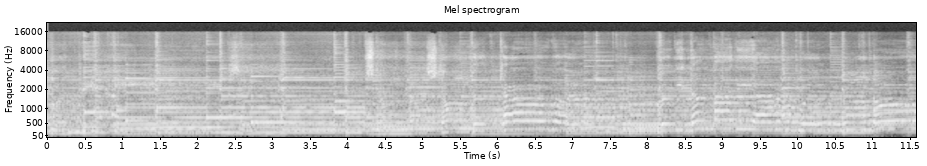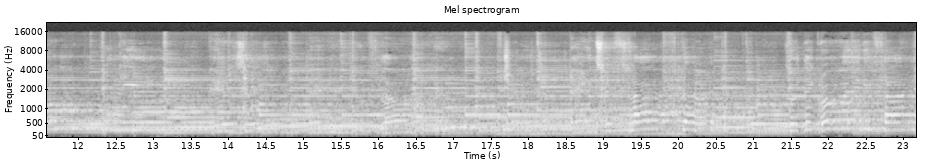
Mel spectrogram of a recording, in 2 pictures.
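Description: A song played on acoustic guitar with a voice singing over it, continuous and fairly loud.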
